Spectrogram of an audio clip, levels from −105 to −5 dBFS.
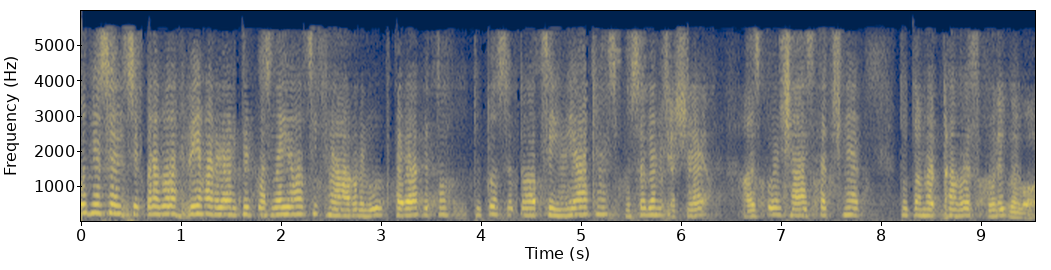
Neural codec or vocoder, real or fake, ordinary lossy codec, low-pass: codec, 16 kHz, 0.5 kbps, FreqCodec, smaller model; fake; AAC, 24 kbps; 5.4 kHz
